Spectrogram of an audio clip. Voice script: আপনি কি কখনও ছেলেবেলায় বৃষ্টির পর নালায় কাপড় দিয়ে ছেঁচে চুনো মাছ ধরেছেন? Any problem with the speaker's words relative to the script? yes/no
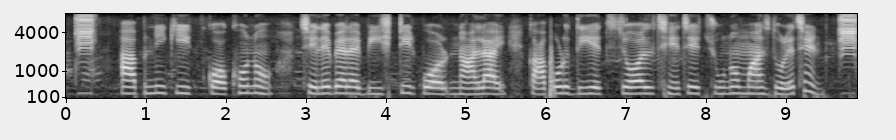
yes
